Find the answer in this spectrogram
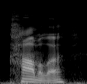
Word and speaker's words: Kamala: it wrong once, but I just want to tell you that her name is pronounced Kamla.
